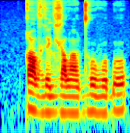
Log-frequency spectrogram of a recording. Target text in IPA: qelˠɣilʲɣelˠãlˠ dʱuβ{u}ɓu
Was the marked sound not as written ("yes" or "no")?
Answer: no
